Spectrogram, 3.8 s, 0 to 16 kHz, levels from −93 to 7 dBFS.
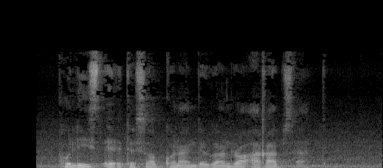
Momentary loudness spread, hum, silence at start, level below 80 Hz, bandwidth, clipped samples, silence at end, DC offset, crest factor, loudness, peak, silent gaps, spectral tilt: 19 LU; none; 0.35 s; -66 dBFS; 11.5 kHz; under 0.1%; 0 s; under 0.1%; 18 dB; -31 LUFS; -14 dBFS; none; -6 dB/octave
